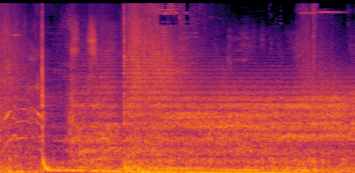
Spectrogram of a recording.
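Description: A Bombarda spell detonates in Hogwarts Legacy, a loud deep boom with a sharp crack followed by a lingering rumble, then a second thud, over steady game ambience and a voice.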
